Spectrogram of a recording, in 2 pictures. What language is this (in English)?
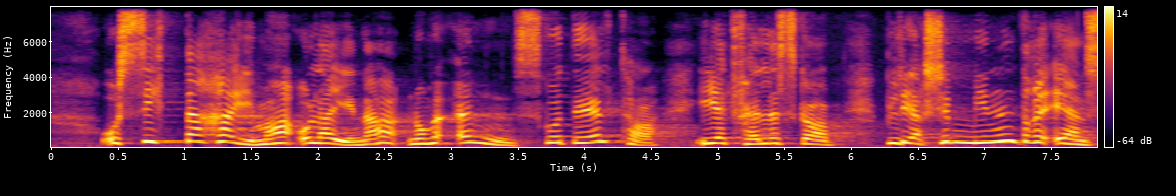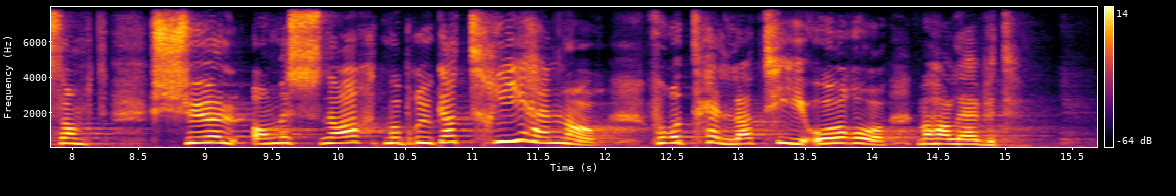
Norwegian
